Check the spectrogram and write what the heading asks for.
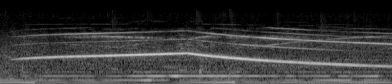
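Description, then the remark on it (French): A special phone ringtone assigned by provincial authorities to people blacklisted by the Dengfeng city court, sounding like a loud wailing siren, one long tone that slowly rises and then sweeps back down, over a steady low hum with no talking. “Dans une autre province, les autorités leur ont même attribué une sonnerie de téléphone particulière.”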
